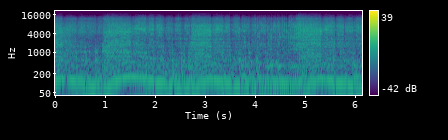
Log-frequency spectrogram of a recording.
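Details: Mazda RX7 barn-find 12A rotary, carbureted, sitting for years, first startup after revival (carb flooding from suspected stuck needle and seat, small coolant drip): smooth even buzz rising and falling cleanly with throttle blips, no misfire or rattle; healthy engine.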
